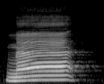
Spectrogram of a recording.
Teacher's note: Удлинение фатхи в размере двух огласовок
